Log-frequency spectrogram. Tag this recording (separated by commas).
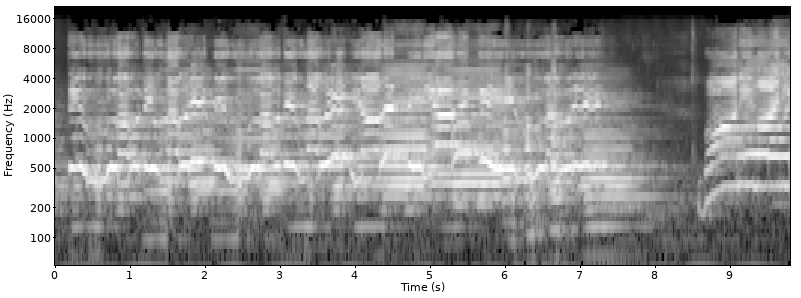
yodelling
